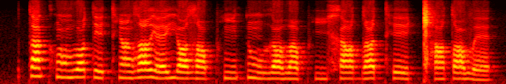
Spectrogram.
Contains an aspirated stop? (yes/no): yes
